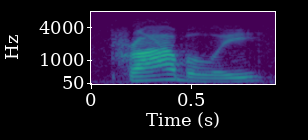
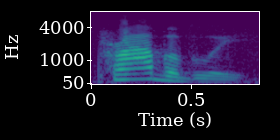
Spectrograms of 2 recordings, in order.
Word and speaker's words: probably: It's not probably, it's probably.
